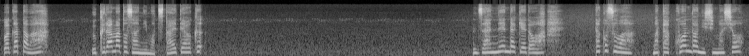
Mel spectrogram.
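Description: A woman voicing a small, clever young girl scholar in a Japanese video game, calm and precise in her speech. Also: high-pitched, normal speed, natural voice. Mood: composed.

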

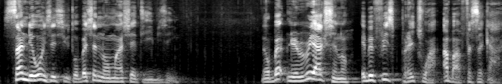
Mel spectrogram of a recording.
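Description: A man in his thirties with a Ghanaian accent, giving animated commentary as an online show host into a close desk microphone. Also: on the high side, normal speed, breathy edge. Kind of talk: animated commentary on trending videos. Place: indoor home studio.

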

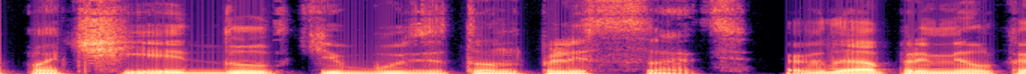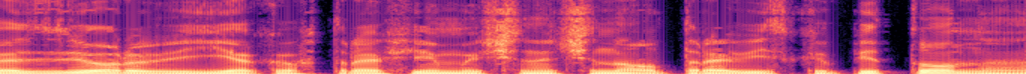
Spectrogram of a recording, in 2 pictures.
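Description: A man's voice: low-pitched, warm tone, no echo, studio quality. A man narrating a classic literary story as an audiobook actor.

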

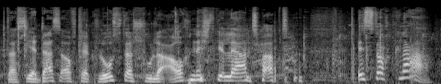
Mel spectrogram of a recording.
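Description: A man's voice: on the high side, sing-song, a little slow, noisy background. A young man playing an eager, proud medieval squire who explains things to visiting children in an audio drama. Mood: amused, explaining. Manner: explanatory, enumerating.

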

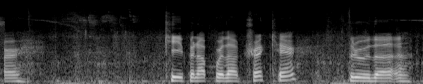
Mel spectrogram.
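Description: A young man narrating his sailing trip and walking a forest trail with a camera at arm's length, relaxed and easygoing. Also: a little high, takes it slowly, slight background noise. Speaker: sailing vlogger. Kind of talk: casual travel narration. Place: outdoors on a tropical island, forest trail. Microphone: handheld action camera at arm's length.

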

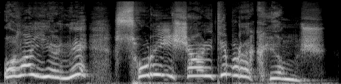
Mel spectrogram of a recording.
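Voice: very high voice, lively intonation, a little slow. A performer voicing a small, eager, competitive and mischievous cartoon child with a bouncy, exclamatory manner. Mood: mischievous excitement. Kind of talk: preschool cartoon acting.

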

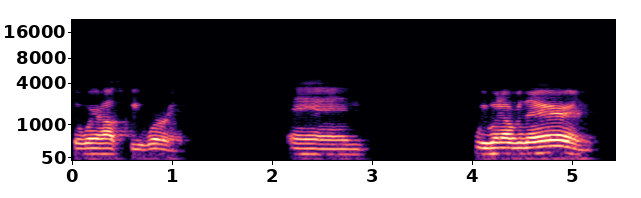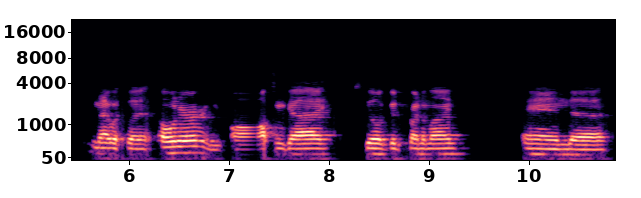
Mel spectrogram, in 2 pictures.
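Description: A man's voice: mid-range voice, little pitch movement, takes it slowly, long pauses. A man in his thirties with an American accent, telling his story in a rambling, casual, conversational way. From Michigan, United States. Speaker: online reseller sharing his story. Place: small cluttered workroom indoors. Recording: thin phone-like webcam audio.

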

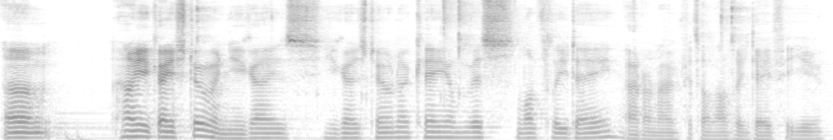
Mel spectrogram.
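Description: Low-voiced, awkwardly rambling young-sounding man. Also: fairly quick, a little mellow, soft background music. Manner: awkward, self-deprecating, swearing, scattered. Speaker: audio roleplay voice actor, channel host. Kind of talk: casual rambling outro chat.

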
